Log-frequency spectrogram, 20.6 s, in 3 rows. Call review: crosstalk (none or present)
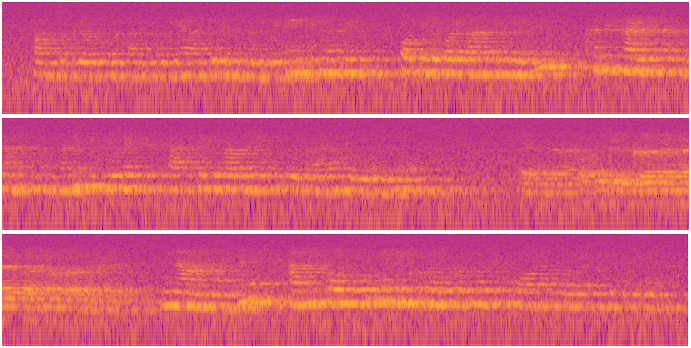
none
